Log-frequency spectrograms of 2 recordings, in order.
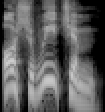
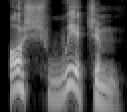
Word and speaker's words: Oświęcim: It's called Oświęcim. I had to get the pronunciation of that from Guy Walters, who's been there many times and knows exactly how to pronounce it. Yeah. But it's spelt Oswiecim. Oświęcim.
